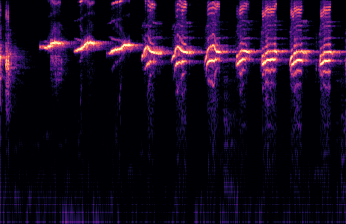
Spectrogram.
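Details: Orange-headed thrush giving a mimicked phrase of high whistled notes repeated about three times per second, steady and rhythmic, with music faintly in the background.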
